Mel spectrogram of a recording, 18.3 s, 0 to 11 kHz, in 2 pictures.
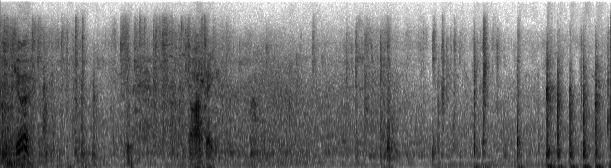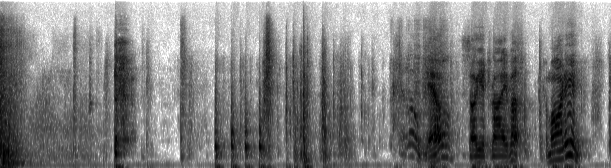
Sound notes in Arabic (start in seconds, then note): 8.2 طرقات على المفاصل; 8.4 صوت باب السيارة; 10.8 هاري يسعل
